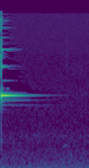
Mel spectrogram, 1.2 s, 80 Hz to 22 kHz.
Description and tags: one-shot music box tone, recorded by ZOOM H2, separated and normalized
